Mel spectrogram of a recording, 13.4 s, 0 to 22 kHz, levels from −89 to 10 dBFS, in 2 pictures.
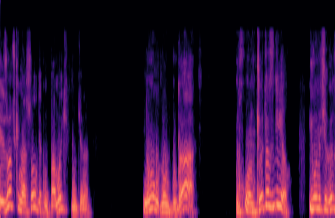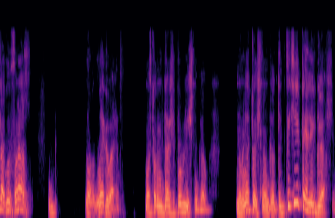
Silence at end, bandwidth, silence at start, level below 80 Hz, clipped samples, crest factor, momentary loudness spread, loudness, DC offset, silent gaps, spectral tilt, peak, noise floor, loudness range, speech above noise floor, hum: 0 s; 12 kHz; 0 s; -60 dBFS; under 0.1%; 12 dB; 10 LU; -18 LUFS; under 0.1%; none; -8 dB/octave; -6 dBFS; under -90 dBFS; 3 LU; over 73 dB; none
